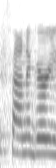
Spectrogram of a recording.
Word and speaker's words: Pfenninger: I'm gonna say the P is silent. Brittany Feniger, you are my first Buffbunny collection gift card winner.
